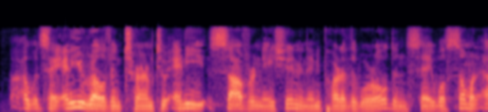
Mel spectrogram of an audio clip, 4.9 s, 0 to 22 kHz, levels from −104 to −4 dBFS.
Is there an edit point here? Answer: no; 0 cuts

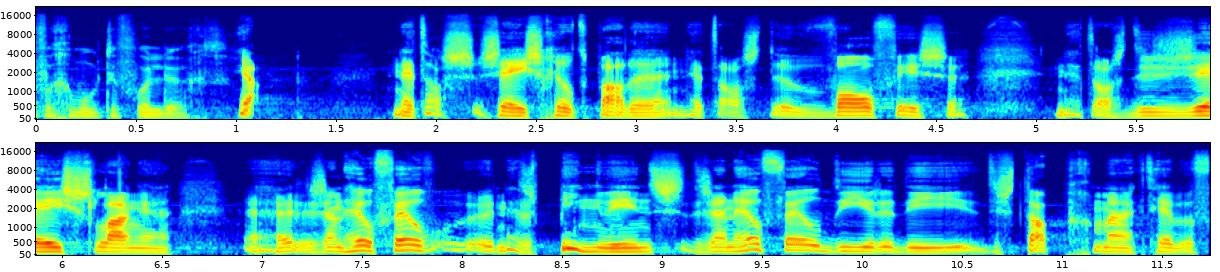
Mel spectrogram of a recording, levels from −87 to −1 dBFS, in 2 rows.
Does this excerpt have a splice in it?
no; 0 cuts

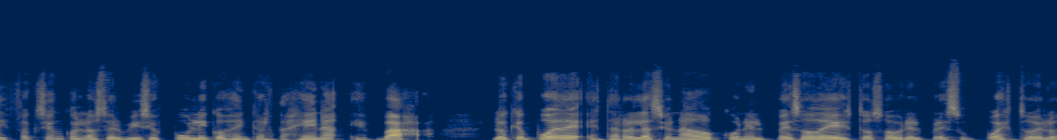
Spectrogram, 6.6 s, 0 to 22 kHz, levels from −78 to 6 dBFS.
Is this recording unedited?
yes; 0 cuts

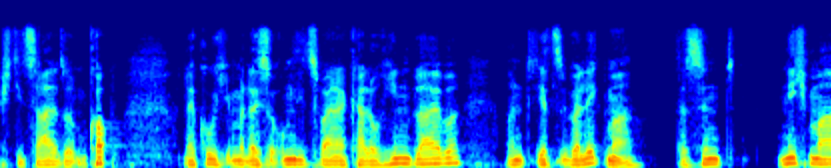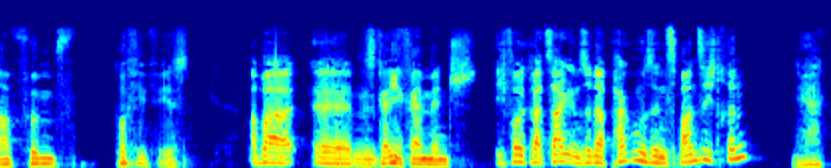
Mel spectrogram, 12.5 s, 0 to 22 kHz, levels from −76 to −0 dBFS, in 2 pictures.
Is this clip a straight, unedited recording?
yes; 0 cuts

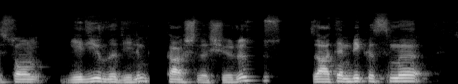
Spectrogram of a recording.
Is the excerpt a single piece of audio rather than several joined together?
no; 1 cut; at 1.5 s

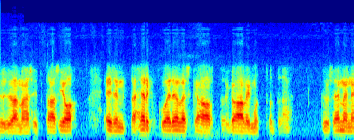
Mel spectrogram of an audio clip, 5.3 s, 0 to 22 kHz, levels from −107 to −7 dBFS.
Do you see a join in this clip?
no; 0 cuts

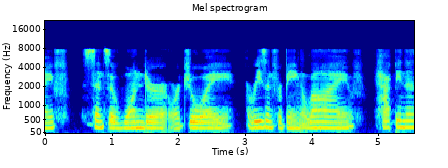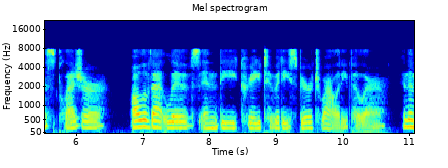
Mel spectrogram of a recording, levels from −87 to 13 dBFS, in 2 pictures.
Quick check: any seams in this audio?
no; 0 cuts

